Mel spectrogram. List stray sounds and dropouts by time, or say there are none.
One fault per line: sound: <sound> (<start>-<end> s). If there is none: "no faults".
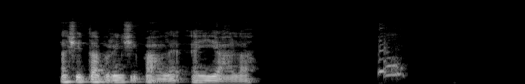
sound: bark (3.8-4.1 s)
